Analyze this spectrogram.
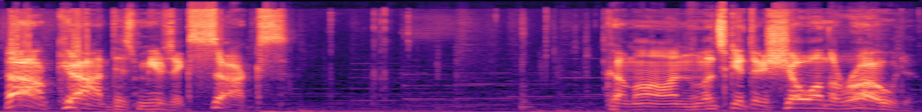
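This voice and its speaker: A man doing an impression of a gruff male soldier hero, impatient and loud. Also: mid-range voice, animated, takes it slowly, faint music behind, heavily acted. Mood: grumbling.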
